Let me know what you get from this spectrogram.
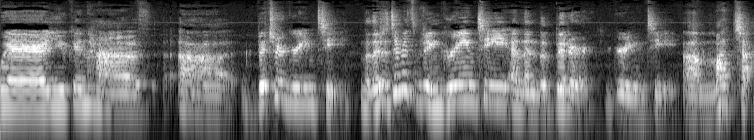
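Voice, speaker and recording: Against noticeable background noise, a woman speaks at medium pitch and a moderate pace with ordinary pitch variation. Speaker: video blogger. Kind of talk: casual vlog talk. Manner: hesitant, many fillers.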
